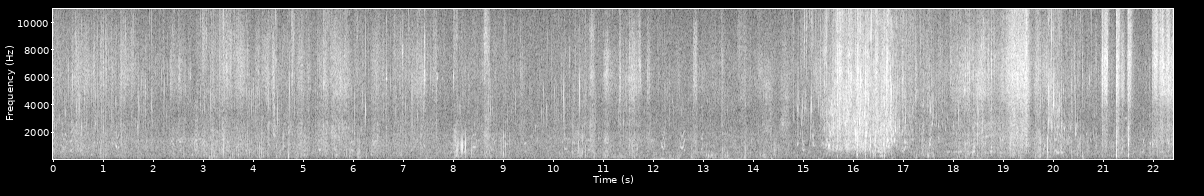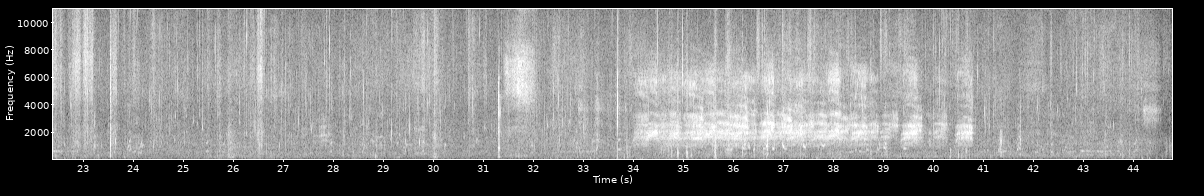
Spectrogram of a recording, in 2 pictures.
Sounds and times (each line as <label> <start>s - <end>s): ducks 0.1s - 6.6s
ducks 7.2s - 13.5s
ducks 15.4s - 24.5s
ducks 25.4s - 44.7s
